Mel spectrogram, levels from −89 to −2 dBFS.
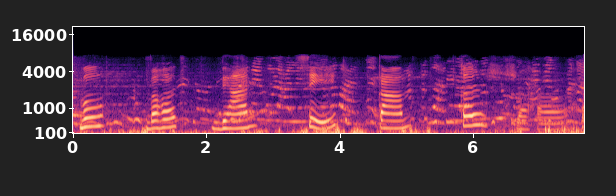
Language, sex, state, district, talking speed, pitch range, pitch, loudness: Hindi, female, Madhya Pradesh, Bhopal, 55 wpm, 270-380 Hz, 305 Hz, -17 LUFS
